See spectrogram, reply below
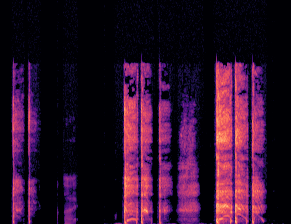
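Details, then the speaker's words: Acted cough by a male voice actor playing a young man with a probable cold, no fever or breathing difficulty: short dry coughs, then two clusters of three or four voiced coughs with catchy breaths between. "これ薬飲んだらちょっと咳落ち着きますか？授業中ずっとなんか咳してんの、周りにも迷惑だし、隣の子とか、授業聞こえなくなったらかわいそうだなと思って。"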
